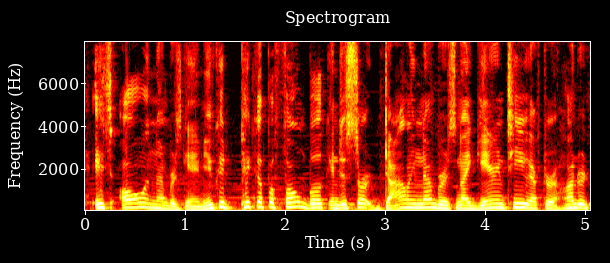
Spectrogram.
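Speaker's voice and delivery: ordinary delivery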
